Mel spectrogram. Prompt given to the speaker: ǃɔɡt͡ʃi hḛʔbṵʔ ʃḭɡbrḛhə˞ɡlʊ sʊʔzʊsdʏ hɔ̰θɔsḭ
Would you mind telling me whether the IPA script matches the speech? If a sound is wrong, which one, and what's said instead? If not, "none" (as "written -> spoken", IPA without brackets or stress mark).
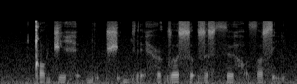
d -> θ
